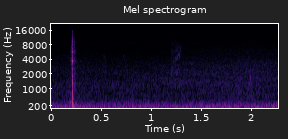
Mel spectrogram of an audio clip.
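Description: A golf wedge striking a ball off a fairway lie: a single sharp click about a fifth of a second in, on a pitch shot played with the shaft leaned back to use the club's bounce. A low steady outdoor background follows.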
